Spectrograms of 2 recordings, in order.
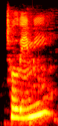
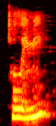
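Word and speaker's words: Ptolemy: hezekia Hiroshi Kazuki Kyo tolimi this is spelled p-t-o-l-e-m-y not really sure how to pronounce that but I'm gonna guess that it's like the PT and pterodactyl with the p is silent tolimi you say Zacchaeus so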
